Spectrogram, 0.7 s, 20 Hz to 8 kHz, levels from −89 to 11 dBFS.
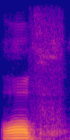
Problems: constant background noise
